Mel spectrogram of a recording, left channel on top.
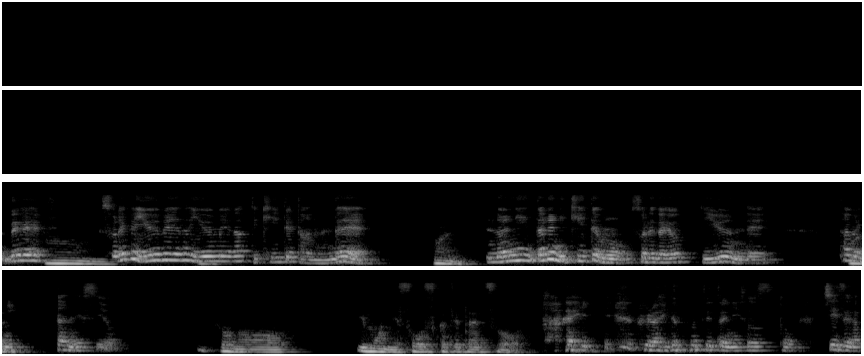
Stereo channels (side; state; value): left; silent; 54 dB below the other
